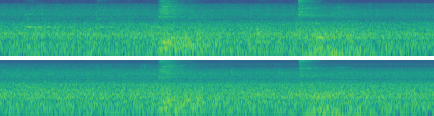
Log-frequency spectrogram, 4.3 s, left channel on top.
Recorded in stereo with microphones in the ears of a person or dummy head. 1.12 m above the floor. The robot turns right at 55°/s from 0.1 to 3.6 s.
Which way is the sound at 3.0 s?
30° left.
